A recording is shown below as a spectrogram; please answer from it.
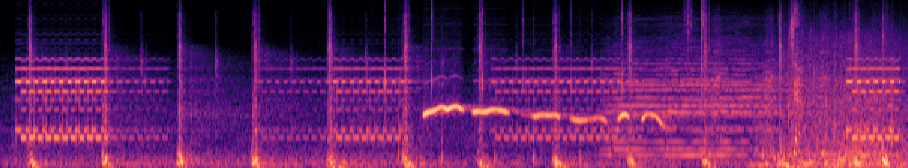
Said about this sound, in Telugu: సార్ ఫోన్ ఎత్తలేదు. మళ్ళీ ట్రై చేయి.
